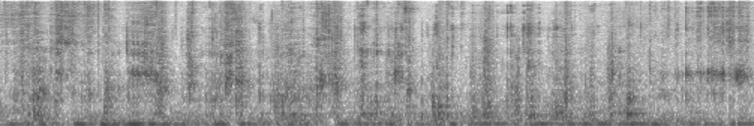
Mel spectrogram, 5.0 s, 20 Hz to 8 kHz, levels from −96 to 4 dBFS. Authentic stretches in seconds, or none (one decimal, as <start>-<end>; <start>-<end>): 0.0-5.0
